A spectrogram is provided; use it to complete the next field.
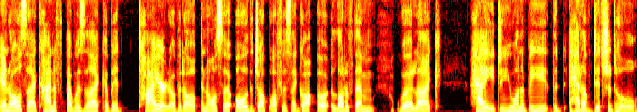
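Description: A woman at medium pitch with a German accent, ordinary pitch variation and very even loudness, dry and close with no echo on a very clean recording over a silent background. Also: moderate pace. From Germany, Rhineland (Bonn). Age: 30s. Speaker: social media marketing strategist. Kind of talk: interview. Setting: studio.

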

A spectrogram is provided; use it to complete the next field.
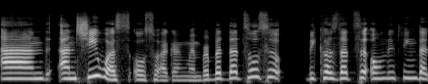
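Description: A woman speaks in a high voice with a Spanish accent. The recording is very clean, dry and close, with a silent background and no echo. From Venezuela. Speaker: photographer. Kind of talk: panel talk at photo exhibition.

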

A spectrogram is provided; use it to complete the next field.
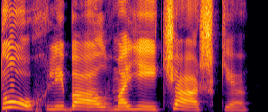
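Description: A bellowing put-on character voice on a very clean recording with a silent background. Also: woman. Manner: roaring, frightening.

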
